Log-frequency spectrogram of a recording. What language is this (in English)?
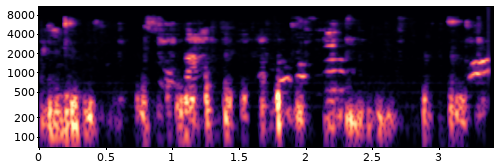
Chinese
